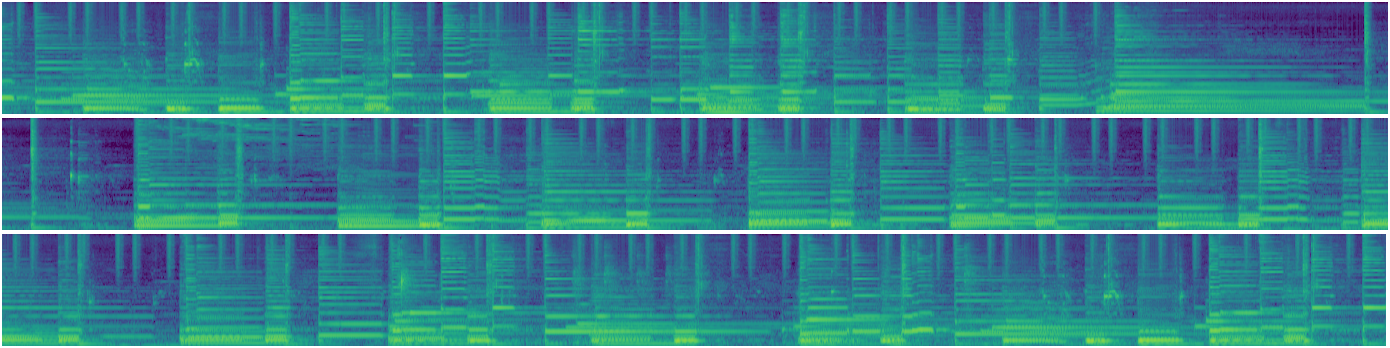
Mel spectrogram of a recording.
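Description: Acoustic guitar background music: a run of picked notes, with one chord left ringing for a couple of seconds about nine seconds in.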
